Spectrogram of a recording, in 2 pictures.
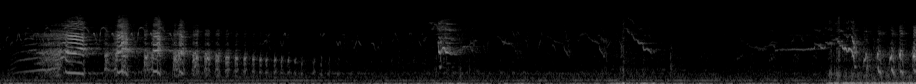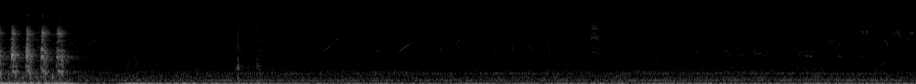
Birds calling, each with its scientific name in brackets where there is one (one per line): Warbling White-eye (Zosterops japonicus)
Hawaii Amakihi (Chlorodrepanis virens)
Erckel's Francolin (Pternistis erckelii)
